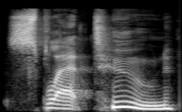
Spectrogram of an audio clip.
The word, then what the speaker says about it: Splatoon: Which is crazy because I just saw Splatoon.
